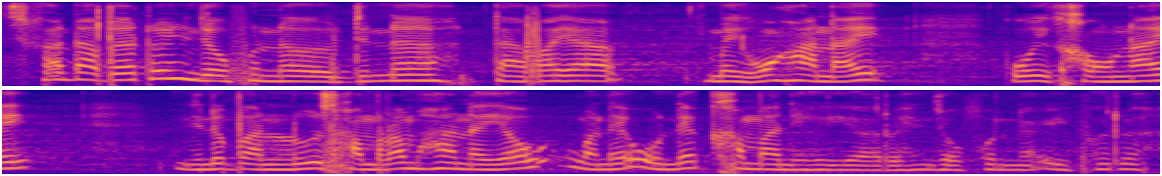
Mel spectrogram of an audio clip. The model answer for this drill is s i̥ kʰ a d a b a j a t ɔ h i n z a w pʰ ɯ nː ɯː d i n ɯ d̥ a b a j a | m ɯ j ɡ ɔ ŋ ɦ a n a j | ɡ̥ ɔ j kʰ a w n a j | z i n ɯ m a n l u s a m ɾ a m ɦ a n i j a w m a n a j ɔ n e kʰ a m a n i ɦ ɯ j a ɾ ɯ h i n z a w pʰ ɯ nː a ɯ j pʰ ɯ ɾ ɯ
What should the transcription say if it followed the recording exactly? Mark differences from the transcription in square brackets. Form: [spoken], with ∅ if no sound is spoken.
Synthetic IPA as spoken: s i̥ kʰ a d a b a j a t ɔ h i n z a w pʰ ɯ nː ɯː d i n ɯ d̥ a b a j a | m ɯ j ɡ ɔ ŋ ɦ a n a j | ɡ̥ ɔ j kʰ a w n a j | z i n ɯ [b] a n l u s a m ɾ a m ɦ a n [a] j a w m a n a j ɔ n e kʰ a m a n i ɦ ɯ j a ɾ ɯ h i n z a w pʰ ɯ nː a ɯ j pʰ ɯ ɾ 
